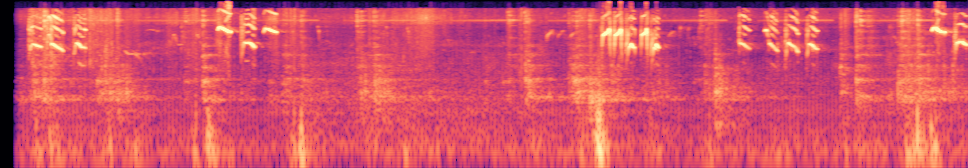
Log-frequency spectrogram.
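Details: Wild cinereous tit in nature, singing vigorously: bursts of sharp high whistled two-note phrases, each note sliding down, repeated in quick runs, with pauses between bursts and soft low rustling in the background.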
